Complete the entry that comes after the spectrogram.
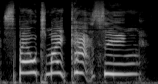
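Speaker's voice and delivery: high, slow drawn-out gnome call; slow gnome cry. Acted. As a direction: stretch it out like a squeaky gnome. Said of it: "cried another gnome".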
